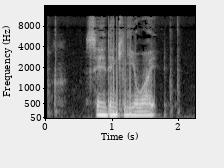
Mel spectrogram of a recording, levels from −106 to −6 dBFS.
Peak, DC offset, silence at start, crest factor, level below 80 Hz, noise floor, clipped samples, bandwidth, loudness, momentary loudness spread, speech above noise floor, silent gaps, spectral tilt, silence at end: -8 dBFS; under 0.1%; 0.15 s; 18 dB; -44 dBFS; -55 dBFS; under 0.1%; 11.5 kHz; -23 LUFS; 14 LU; 33 dB; none; -6 dB/octave; 0.6 s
